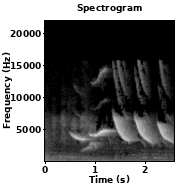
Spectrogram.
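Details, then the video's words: Rufous-collared sparrow (tico-tico) singing to stimulate females: two drawn-out, slightly rising whistles, then three loud, clear whistles sliding downward, spaced about half a second apart, against a quiet background. "ESQUENTE seu TICO-TICO no Máximo e ESTIMULE suas FÊMEAS a aprontar!"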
